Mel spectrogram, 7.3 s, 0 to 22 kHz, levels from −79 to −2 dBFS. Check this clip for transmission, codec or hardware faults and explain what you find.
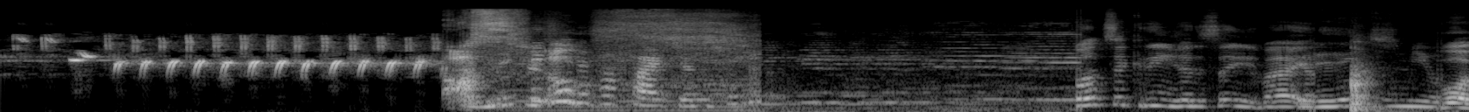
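One fault runs through the whole clip: channel delay, producing comb filtering. One channel arrives late by roughly 20 ms. The two channels are then summed to mono. Content shared by both cancels at evenly spaced frequencies. The first notch falls around 30 Hz, and further notches repeat up the spectrum. The result is a rough, slightly doubled sound throughout.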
